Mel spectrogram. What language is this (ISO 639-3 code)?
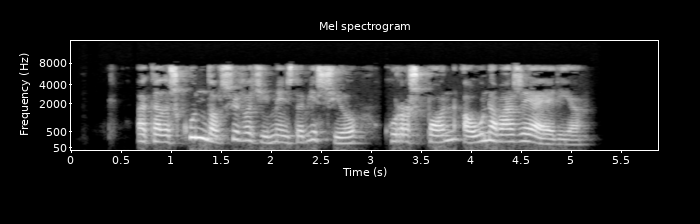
cat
